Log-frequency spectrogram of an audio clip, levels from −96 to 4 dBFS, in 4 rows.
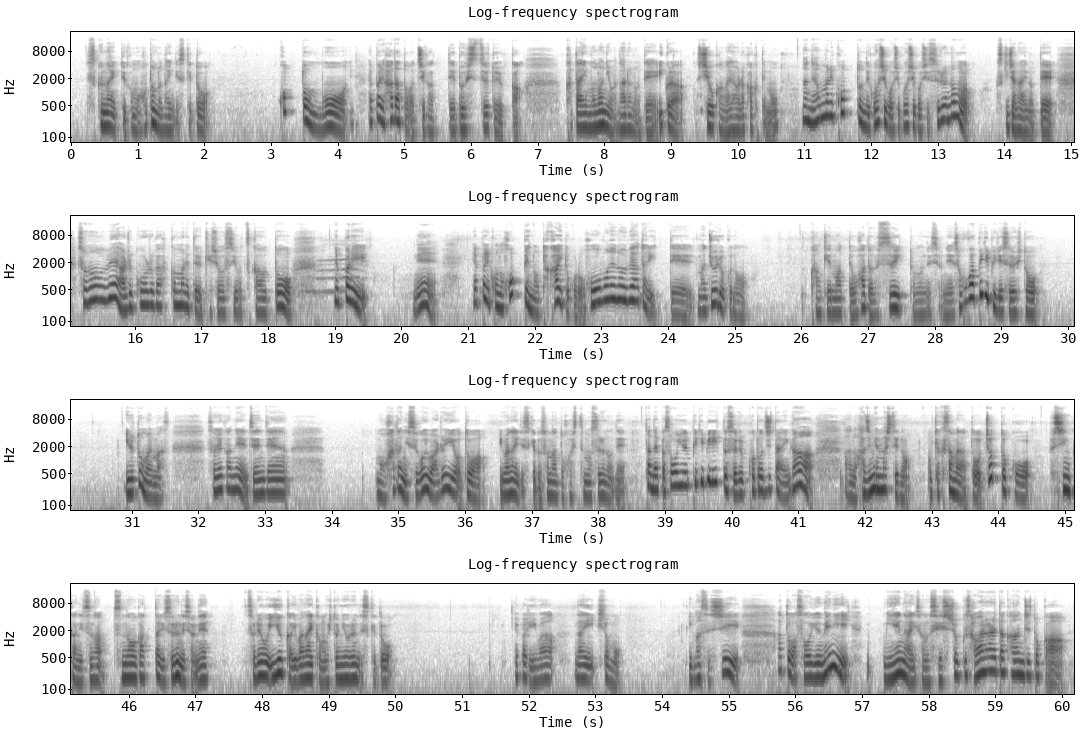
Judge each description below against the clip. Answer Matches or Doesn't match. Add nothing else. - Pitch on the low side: Doesn't match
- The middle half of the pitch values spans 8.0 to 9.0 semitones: Doesn't match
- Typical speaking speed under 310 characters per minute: Doesn't match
